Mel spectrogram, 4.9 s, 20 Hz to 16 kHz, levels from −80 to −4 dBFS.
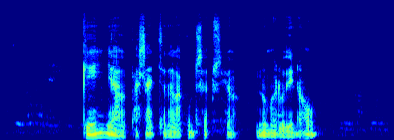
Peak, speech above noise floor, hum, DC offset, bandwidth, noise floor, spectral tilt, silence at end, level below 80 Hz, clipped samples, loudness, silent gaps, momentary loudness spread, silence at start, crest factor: -14 dBFS; 33 dB; none; under 0.1%; 11.5 kHz; -70 dBFS; -4.5 dB/octave; 0.95 s; -64 dBFS; under 0.1%; -38 LUFS; none; 9 LU; 0.2 s; 24 dB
